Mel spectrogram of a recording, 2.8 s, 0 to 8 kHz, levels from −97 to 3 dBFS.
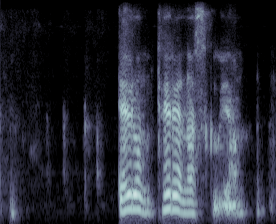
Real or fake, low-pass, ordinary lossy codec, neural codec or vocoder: fake; 7.2 kHz; Opus, 32 kbps; vocoder, 22.05 kHz, 80 mel bands, HiFi-GAN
